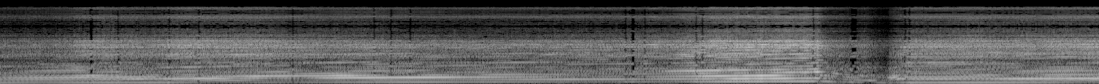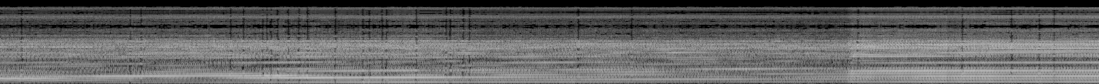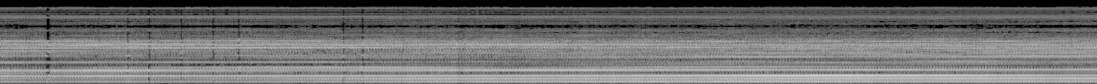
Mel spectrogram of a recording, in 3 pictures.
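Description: Air-cooled flat-four engine of a 1955 VW Beetle run under full throttle on a chassis dynamometer, revving up with pitch climbing. About nine seconds in the revs break off and drop briefly, then climb again. About twenty seconds in it gets louder and holds high revs, creeping slowly higher.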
